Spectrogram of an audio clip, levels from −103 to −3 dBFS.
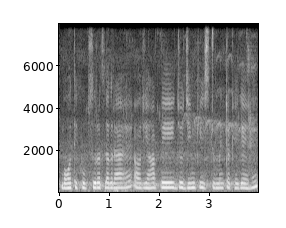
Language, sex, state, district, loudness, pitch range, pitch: Hindi, female, Chhattisgarh, Raipur, -16 LUFS, 220-235 Hz, 225 Hz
